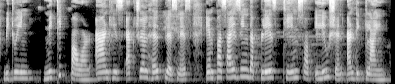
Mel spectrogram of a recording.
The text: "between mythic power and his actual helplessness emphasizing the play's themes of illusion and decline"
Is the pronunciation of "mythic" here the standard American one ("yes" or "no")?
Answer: no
